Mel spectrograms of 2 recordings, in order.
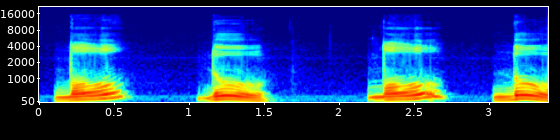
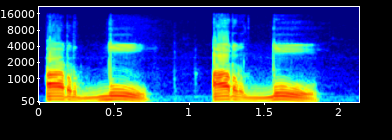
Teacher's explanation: yang titik berat adalah sisi kanan dan Sisi kiri lidah yang depan Sisi depan memang menyentuh langit-langit mulut tapi tetap tidak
